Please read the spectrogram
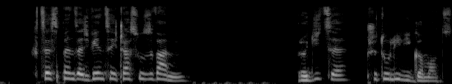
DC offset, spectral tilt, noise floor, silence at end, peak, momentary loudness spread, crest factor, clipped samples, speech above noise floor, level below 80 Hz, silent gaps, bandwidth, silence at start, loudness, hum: under 0.1%; -3 dB/octave; -64 dBFS; 0 s; -14 dBFS; 6 LU; 20 dB; under 0.1%; 31 dB; -70 dBFS; none; 16 kHz; 0.3 s; -33 LUFS; none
